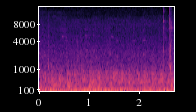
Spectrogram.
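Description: A train in a video game runs with a continuous low rumble and faint rhythmic rattling, steady and moderately close, with a couple of brief sharp clicks near the end and no speech.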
